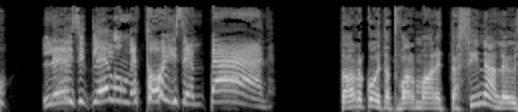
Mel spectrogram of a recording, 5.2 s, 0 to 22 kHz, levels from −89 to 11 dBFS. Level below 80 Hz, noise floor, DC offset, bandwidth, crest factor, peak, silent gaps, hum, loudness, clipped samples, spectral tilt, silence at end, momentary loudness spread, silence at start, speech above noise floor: -64 dBFS; under -90 dBFS; under 0.1%; 17 kHz; 16 dB; 0 dBFS; none; none; -16 LUFS; under 0.1%; -2 dB/octave; 0 s; 6 LU; 0 s; over 74 dB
